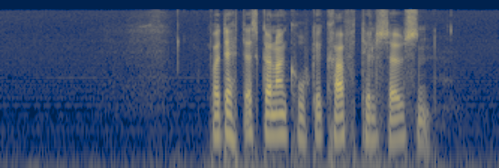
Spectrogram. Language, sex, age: Norwegian, male, 47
